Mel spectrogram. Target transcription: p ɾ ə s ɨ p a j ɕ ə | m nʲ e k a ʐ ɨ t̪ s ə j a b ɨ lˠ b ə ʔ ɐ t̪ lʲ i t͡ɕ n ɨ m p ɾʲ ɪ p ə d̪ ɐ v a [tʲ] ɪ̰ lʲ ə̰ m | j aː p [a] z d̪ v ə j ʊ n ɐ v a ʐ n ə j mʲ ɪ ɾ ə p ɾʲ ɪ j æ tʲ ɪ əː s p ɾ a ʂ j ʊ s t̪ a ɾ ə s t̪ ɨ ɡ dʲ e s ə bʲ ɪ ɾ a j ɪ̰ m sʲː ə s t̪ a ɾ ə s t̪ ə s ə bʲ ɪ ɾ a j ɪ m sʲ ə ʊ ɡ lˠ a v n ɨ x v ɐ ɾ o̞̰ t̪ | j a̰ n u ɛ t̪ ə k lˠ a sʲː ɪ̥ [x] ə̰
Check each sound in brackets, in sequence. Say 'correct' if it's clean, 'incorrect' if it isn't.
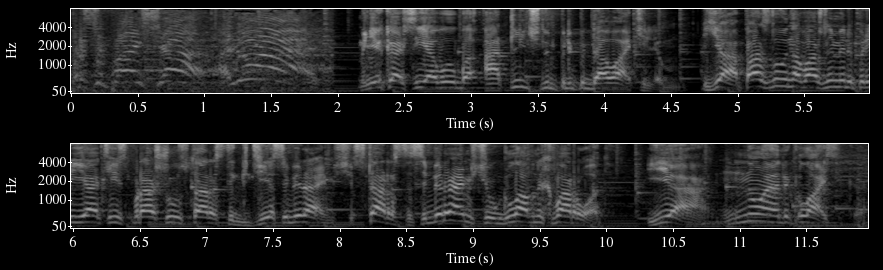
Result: correct, correct, incorrect: k

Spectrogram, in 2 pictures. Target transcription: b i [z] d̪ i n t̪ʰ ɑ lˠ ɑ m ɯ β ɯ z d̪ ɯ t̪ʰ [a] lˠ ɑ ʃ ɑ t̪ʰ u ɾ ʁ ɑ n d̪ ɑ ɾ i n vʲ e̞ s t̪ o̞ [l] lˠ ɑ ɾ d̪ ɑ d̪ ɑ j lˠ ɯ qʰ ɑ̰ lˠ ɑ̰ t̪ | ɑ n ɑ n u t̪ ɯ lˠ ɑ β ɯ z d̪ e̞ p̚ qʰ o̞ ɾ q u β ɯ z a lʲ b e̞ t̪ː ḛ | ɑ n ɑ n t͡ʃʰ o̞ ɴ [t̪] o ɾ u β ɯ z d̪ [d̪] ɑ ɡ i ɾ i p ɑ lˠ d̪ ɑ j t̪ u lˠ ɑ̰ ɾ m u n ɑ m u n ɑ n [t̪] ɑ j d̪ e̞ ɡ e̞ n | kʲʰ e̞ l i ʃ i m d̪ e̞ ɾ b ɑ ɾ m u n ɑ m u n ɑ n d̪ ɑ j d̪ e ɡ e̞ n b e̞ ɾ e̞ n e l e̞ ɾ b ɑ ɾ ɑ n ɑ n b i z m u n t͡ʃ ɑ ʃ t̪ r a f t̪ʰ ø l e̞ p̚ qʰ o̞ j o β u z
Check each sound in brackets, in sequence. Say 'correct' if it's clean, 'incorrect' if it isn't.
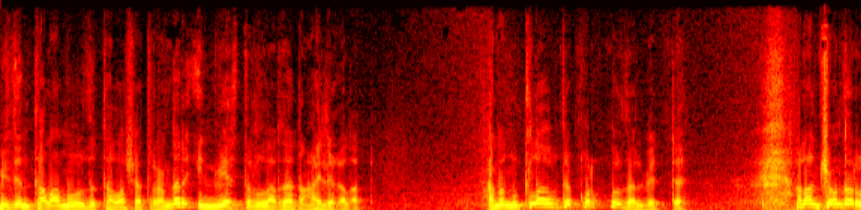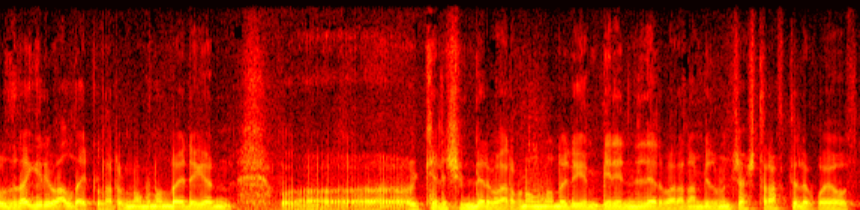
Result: correct, incorrect: ɑ, incorrect: r, incorrect: d̪, correct, incorrect: d̪

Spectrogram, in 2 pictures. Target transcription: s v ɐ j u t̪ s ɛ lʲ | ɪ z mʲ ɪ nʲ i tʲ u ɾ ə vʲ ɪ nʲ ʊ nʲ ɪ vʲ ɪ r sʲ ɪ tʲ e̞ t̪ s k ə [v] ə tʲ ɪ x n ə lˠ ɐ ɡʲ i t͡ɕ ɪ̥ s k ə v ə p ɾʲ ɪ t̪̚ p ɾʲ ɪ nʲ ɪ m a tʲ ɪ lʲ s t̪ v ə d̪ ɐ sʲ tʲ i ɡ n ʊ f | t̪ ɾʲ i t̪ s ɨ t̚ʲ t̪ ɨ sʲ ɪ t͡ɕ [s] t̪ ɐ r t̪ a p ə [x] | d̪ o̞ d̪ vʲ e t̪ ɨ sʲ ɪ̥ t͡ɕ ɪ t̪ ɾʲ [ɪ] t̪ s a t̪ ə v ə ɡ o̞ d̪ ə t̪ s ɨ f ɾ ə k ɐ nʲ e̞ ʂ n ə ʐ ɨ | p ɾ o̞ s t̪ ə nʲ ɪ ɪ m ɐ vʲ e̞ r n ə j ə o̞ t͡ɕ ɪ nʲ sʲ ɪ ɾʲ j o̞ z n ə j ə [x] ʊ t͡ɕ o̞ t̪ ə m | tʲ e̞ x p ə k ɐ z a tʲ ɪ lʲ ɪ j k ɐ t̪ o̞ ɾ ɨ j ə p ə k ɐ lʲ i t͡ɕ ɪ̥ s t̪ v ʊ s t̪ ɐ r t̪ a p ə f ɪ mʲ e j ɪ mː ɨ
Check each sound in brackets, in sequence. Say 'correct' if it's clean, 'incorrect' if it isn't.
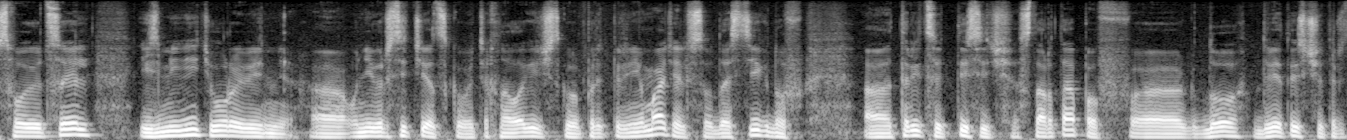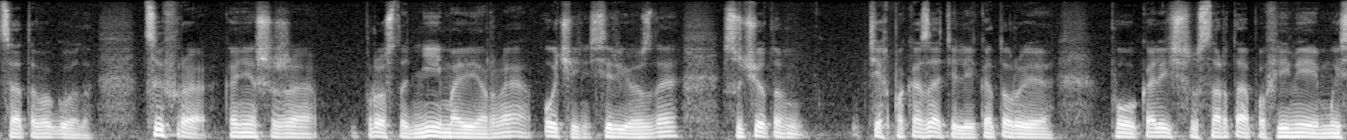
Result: correct, correct, incorrect: f, correct, incorrect: s

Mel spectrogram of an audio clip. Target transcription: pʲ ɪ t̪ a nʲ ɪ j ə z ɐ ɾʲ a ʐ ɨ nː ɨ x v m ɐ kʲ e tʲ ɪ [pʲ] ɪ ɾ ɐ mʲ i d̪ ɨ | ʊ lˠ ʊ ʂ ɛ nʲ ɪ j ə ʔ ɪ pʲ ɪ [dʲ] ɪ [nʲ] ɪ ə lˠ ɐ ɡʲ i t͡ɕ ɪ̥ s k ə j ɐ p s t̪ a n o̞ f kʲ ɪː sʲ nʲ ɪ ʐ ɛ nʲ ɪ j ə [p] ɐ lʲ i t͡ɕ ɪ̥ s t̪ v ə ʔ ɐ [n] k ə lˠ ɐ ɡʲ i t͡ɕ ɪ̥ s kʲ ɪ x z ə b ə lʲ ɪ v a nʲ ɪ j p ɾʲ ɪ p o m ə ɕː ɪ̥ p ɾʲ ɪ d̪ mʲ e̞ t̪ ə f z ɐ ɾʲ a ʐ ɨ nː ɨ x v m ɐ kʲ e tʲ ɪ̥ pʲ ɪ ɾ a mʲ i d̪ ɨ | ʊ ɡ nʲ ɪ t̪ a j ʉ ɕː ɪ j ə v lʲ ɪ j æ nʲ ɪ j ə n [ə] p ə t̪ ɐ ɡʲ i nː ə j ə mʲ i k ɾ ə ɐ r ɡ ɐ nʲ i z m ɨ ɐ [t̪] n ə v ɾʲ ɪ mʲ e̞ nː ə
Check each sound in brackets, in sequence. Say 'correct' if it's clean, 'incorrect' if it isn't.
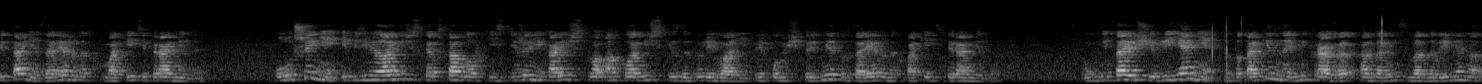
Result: correct, correct, incorrect: mʲ, incorrect: k, correct, correct, incorrect: d̪

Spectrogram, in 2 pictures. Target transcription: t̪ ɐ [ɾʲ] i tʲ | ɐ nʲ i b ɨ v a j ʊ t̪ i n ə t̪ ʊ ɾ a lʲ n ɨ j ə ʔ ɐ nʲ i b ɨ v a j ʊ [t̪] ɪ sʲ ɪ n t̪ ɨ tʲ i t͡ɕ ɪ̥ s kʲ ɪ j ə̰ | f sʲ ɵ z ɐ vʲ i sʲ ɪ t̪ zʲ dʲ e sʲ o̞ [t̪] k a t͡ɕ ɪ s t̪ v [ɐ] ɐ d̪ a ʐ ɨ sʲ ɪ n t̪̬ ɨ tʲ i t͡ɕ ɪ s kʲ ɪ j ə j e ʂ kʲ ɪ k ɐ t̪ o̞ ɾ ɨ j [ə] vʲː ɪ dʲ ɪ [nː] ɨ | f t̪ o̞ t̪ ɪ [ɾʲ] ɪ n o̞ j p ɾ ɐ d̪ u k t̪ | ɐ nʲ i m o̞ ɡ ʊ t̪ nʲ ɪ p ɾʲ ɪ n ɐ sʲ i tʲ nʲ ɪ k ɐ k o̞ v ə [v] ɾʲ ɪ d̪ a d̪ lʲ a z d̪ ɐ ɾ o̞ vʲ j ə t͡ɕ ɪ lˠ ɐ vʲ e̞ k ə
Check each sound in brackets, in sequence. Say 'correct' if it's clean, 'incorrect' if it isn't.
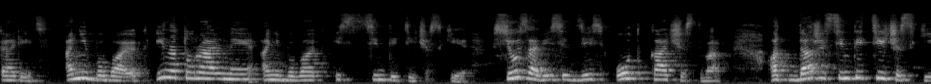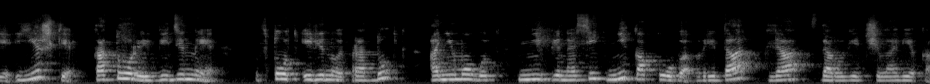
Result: correct, correct, correct, incorrect: ə, correct, incorrect: n, incorrect: lʲ, correct

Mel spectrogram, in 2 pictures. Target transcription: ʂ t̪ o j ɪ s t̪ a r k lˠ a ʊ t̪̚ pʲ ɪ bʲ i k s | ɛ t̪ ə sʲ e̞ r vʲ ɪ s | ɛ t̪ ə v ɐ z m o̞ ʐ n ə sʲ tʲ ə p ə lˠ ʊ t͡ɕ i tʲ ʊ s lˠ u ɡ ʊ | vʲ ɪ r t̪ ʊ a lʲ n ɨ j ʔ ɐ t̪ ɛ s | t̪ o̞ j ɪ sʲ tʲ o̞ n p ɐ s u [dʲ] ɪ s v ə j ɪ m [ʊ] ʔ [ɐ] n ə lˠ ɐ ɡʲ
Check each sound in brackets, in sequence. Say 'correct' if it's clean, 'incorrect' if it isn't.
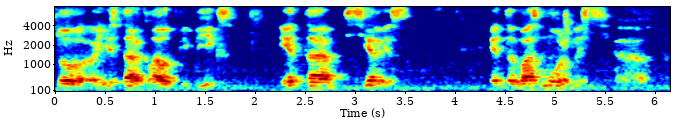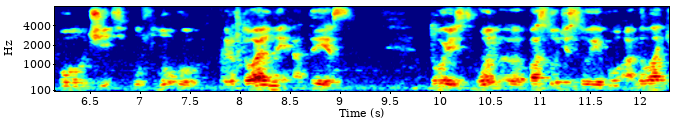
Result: incorrect: tʲ, incorrect: u, correct

